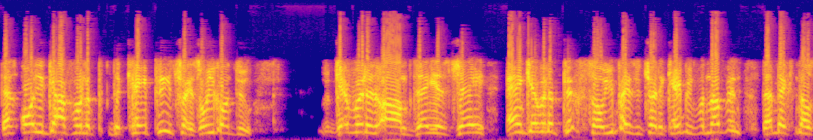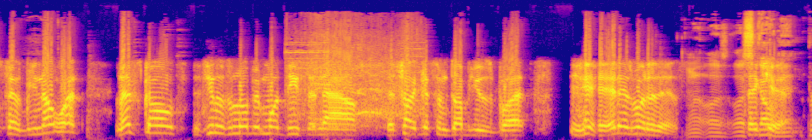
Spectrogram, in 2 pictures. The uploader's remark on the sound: Takes live phone call reactions from around the world.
